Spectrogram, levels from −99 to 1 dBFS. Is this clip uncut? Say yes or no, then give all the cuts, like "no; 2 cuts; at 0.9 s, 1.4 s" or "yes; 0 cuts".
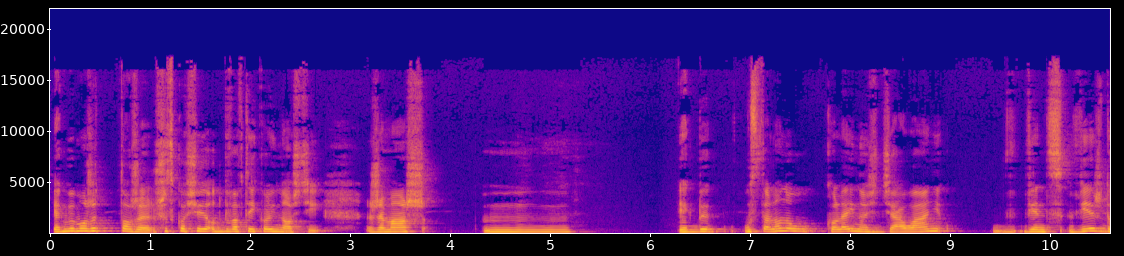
yes; 0 cuts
